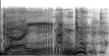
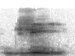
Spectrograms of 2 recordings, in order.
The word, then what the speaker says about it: Dieng: Gorgui dying. Gorgui dying. So that's not how you pronounce Gorgui Dieng? I believe it is Gorgui Dieng. Yeah. DJ Dieng. It's like I looked it up. It's Jyeng.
